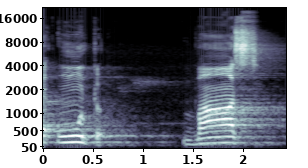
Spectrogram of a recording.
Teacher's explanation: تو ناک میں جو آواز یہ جاتی ہے یہ سمجھ لیجئے اخفا ہے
